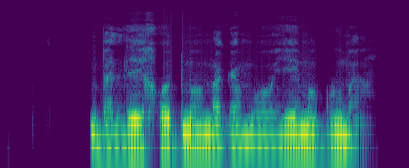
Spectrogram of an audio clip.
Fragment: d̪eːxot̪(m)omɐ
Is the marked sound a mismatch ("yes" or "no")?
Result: no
